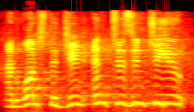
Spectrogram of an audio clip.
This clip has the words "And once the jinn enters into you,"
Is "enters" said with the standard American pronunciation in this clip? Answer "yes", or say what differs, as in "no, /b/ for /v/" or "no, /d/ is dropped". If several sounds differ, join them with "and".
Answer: yes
